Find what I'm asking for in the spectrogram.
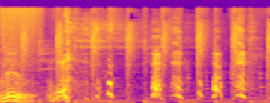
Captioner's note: laughs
